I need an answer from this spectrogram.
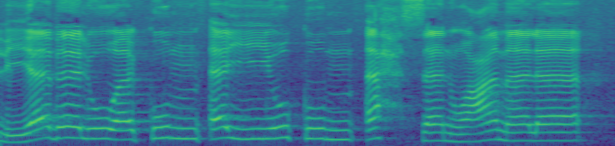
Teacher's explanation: Liyabluwakum, tu masuk izhar. Kemudian izhar syafawi ni kita tidak boleh memanjangkan gunnah, tidak boleh dipanjangkan gunnah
